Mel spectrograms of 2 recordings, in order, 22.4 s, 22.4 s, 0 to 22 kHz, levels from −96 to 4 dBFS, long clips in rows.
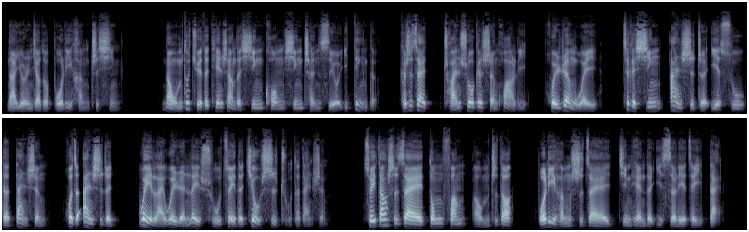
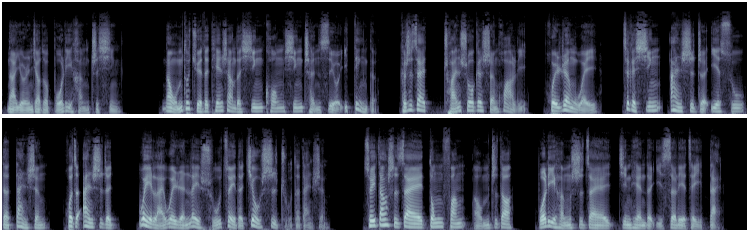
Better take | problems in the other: second | thin; very; fading below 400 Hz

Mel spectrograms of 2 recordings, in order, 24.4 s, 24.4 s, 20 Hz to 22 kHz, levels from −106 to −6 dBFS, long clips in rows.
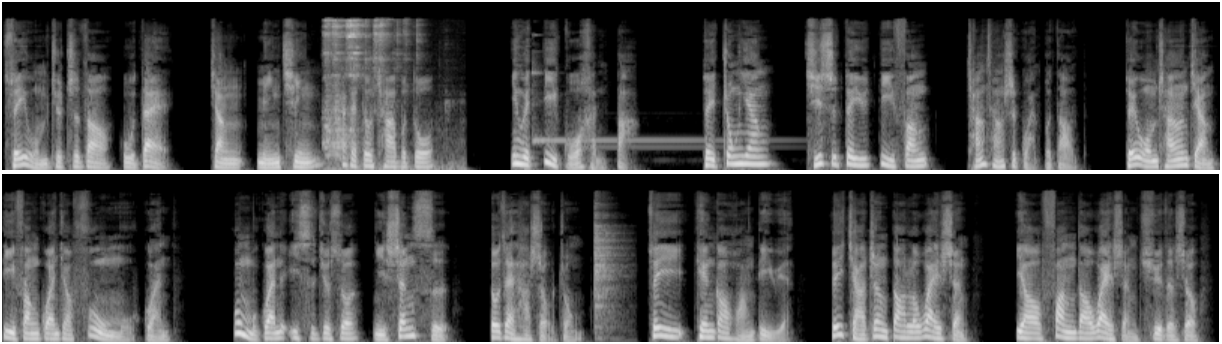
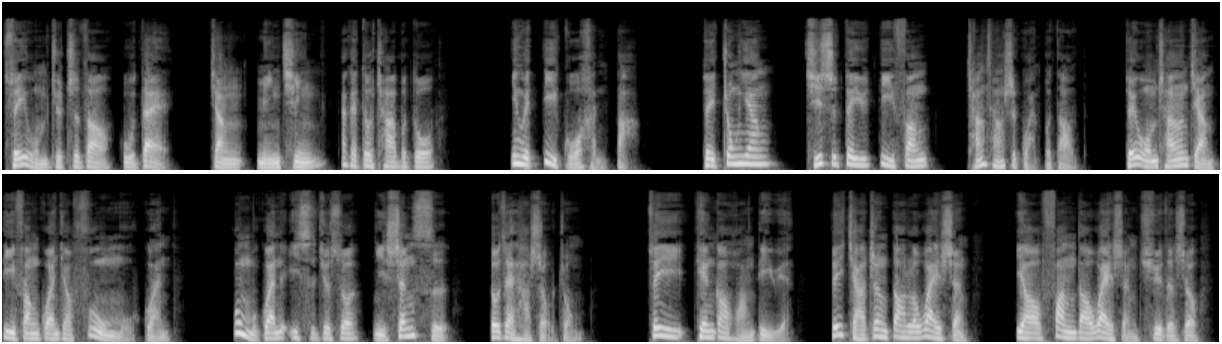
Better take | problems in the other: second | jangling keys; loud; at 3 s; peak 2 dB above the speech // doorbell; faint; from 5.5 to 7 s; peak 15 dB below the speech // clattering dishes; noticeable; at 18 s; peak 9 dB below the speech

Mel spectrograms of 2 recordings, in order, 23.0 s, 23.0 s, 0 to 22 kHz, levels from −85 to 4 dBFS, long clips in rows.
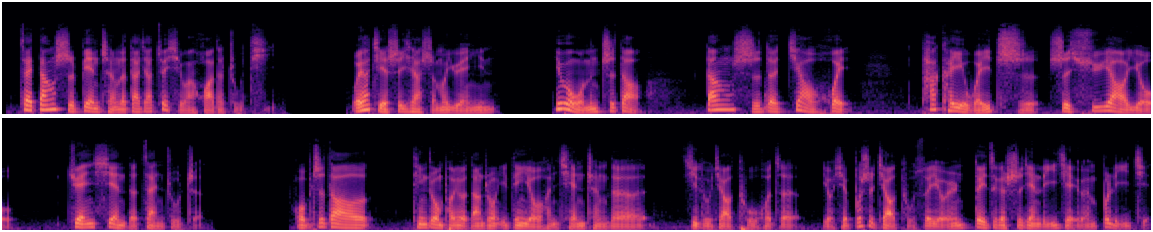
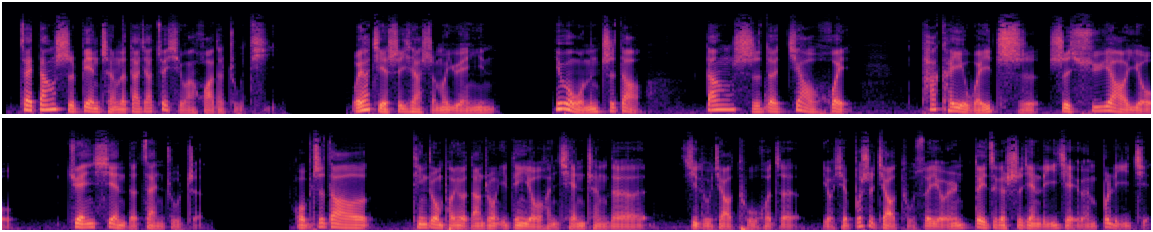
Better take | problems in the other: second | muffled; slightly; fading above 2.5 kHz

